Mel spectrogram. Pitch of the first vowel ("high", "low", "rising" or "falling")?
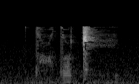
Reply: low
